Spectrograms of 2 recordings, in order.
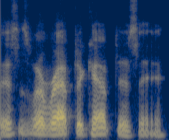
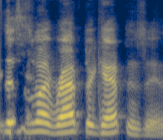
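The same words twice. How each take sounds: First: Softer. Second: Louder. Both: Shown as a demonstration.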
